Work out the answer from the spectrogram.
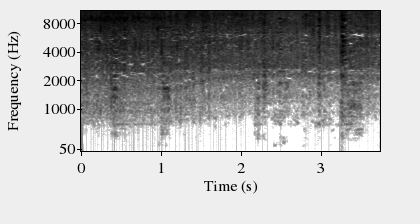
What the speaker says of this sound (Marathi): आता चांगला ऑरेंज कलरचा होईपर्यंत आहे ना कांदा परतायचा आहे।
